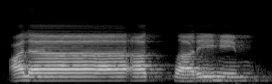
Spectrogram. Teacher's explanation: علی کھڑی زبر ہے اور اس کے بعد حمزہ آ گیا، الف مدہ یعنی کہ چھوٹی مد پڑھی جائے گی، کاف کو باریک پڑھیں گے، را کو باریک پڑھیں گے۔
